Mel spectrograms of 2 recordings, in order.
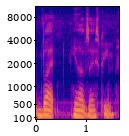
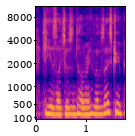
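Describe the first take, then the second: First: Said in the usual way. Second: Fast, louder run-on with no pause; run-on read too fast to breathe; breathless run-on. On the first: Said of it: "You can have a comma". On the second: Shown as a demonstration. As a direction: cram both clauses in one fast breath. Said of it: "Where do you breathe?".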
